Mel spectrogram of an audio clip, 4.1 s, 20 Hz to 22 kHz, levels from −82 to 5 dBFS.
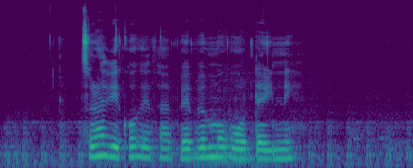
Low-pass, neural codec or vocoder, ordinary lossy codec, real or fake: none; none; none; real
